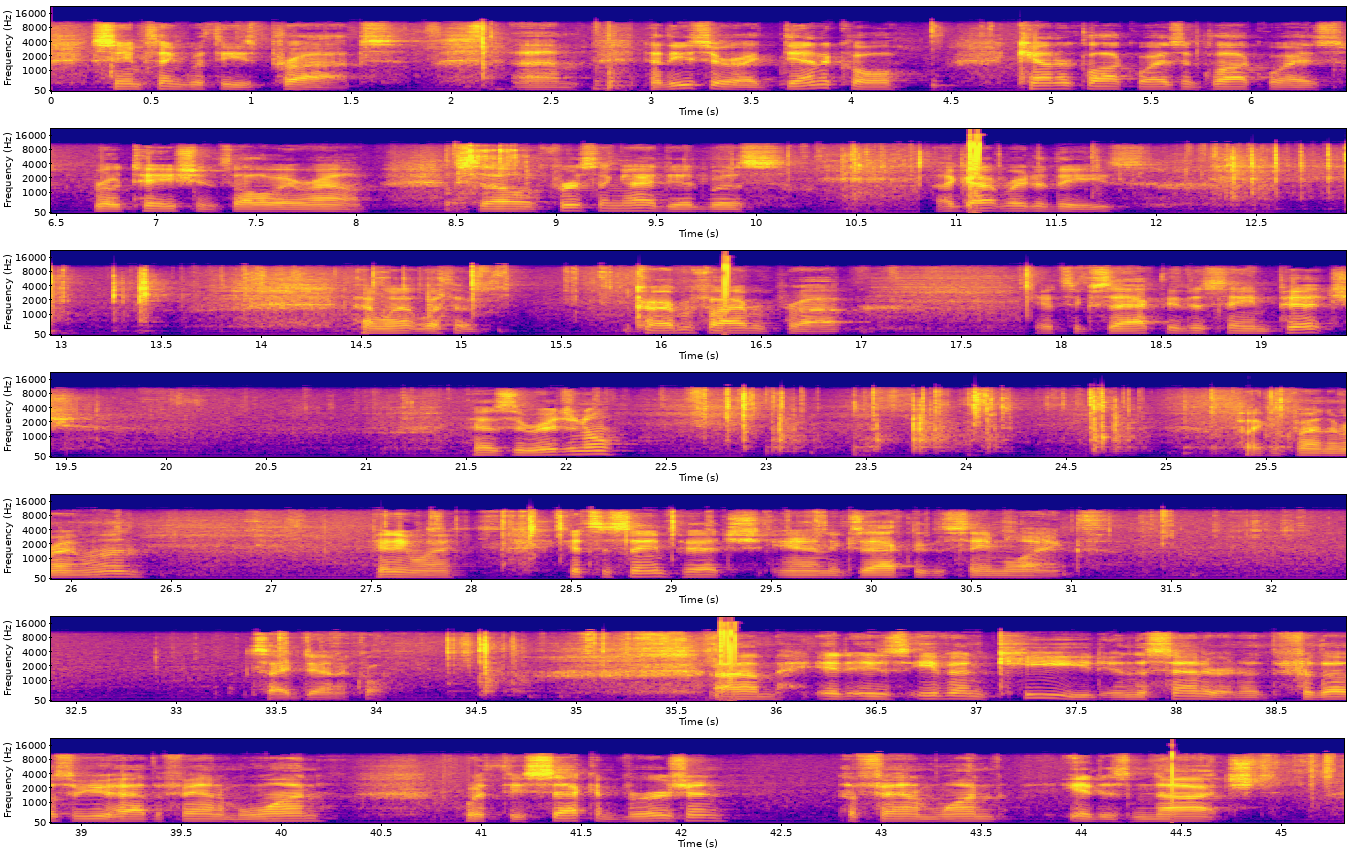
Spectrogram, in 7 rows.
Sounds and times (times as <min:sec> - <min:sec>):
Inside, small room: 0:00.0 - 0:45.3
Speech: 0:00.2 - 0:10.2, 0:10.9 - 0:12.0, 0:14.4 - 0:15.2, 0:15.8 - 0:17.1, 0:17.8 - 0:19.6, 0:21.5 - 0:22.4, 0:25.4 - 0:26.4, 0:27.5 - 0:31.2, 0:33.3 - 0:34.1, 0:35.7 - 0:40.3, 0:40.9 - 0:45.1.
